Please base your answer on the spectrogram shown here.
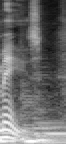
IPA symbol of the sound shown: z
